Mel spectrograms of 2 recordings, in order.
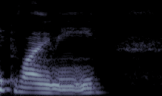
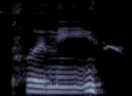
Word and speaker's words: Pliny: Yeah, Caesar and I always want to say Pliny. That's just always how I had pronounced it in my head, but I think you're right. It is Pliny.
